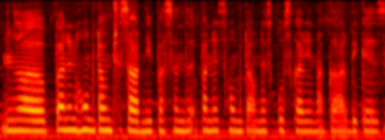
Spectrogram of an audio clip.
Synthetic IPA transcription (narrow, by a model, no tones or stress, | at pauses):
pɐnənɦoːmʈawnt͡ʃʰusaɾnipɐsɐ̃nd̪pɐnənshoːmʈawnɐskuskɐɾinaka̰ɾbikɔz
